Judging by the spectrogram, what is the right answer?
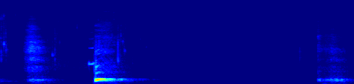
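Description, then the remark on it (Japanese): Three brief, soft, wet squishing sounds of soap foam being scooped up and rubbed around the neck during body washing, with a slightly louder middle one and quiet pauses between; no talking. “周りの泡をすくって、まずは首周りから。”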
